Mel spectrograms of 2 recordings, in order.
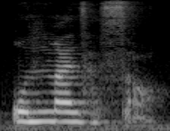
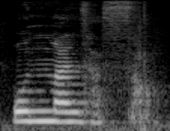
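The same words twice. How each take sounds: Both takes have the same delivery.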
